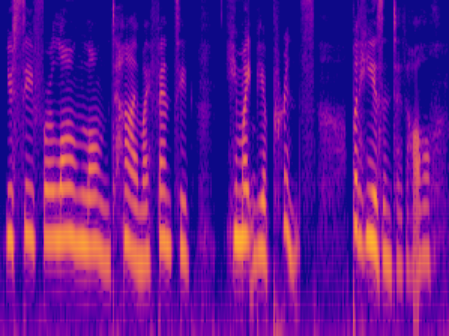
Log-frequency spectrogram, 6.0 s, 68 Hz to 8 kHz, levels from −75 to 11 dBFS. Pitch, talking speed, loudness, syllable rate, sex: 240 Hz, 190 wpm, -18 LUFS, 4.3 syllables/s, female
